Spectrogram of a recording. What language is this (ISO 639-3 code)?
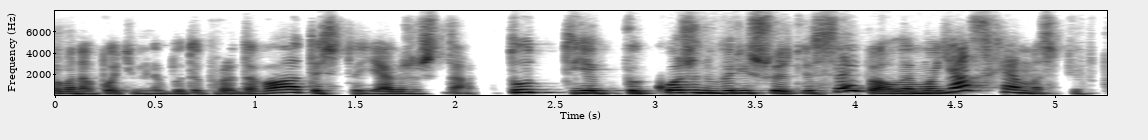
ukr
